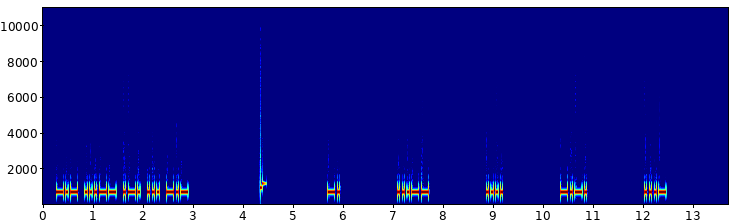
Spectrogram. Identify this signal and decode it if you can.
Morse code, heard as a keyed tone, about 25 wpm, spaced as for 11 wpm, 700 Hz. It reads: K3RSK N3HCV
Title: USA Call Signs - 5 Characters - 8x Character Spacing - 25wpm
